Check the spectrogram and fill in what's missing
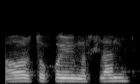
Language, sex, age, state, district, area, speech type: Urdu, male, 18-30, Uttar Pradesh, Saharanpur, urban, conversation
